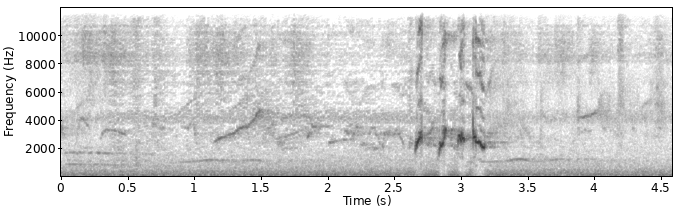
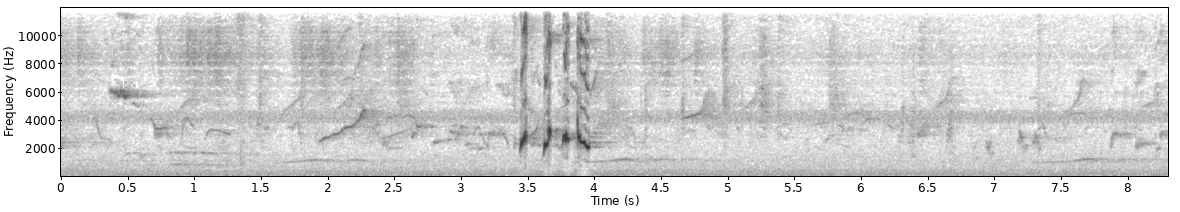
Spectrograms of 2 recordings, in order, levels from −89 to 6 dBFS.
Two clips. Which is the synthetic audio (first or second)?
first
